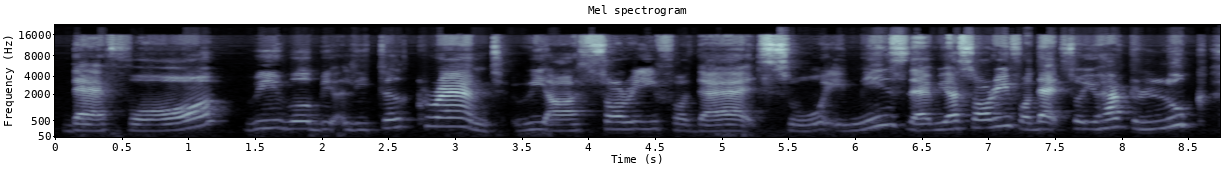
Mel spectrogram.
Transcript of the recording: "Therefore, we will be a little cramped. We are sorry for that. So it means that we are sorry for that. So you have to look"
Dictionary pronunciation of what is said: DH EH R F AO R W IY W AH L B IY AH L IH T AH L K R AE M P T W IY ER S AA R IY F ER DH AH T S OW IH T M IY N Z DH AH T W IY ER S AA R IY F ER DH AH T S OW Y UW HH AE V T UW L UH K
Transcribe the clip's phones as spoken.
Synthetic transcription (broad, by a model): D EH F AO W IY W AH L B IY AH L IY T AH L K R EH M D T W IY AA S AA R IY F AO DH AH T S OW IH T M IY N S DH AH T W IY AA S AA R IY F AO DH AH T S OW Y UW HH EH F T UW L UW K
